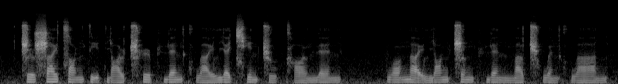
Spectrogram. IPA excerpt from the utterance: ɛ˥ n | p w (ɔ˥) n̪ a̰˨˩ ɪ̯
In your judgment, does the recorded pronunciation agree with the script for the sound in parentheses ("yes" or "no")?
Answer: no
